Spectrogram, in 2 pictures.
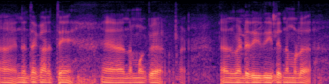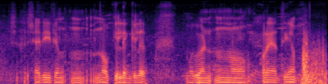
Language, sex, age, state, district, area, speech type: Malayalam, male, 30-45, Kerala, Pathanamthitta, urban, spontaneous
